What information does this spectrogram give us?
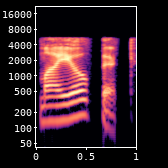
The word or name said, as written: myopic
